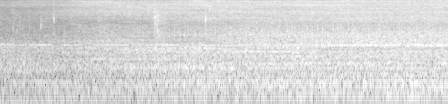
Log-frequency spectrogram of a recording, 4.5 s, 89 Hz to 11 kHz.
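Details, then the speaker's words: 1991–92 Mercedes W124 300CE 24V, five-speed, started at about 60 degrees coolant, new air flow sensor fitted, owner reported stalling when hot: soft, even idle, steady hum, no ticks, knocks or misses; subtle, smooth and healthy. "This car gives the driver the feeling that. The engine sound is quite subtle."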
